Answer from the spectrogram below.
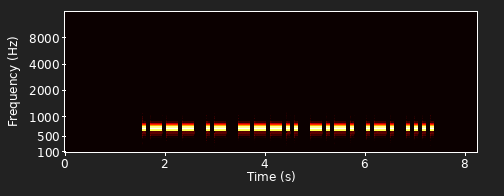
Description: Morse code, heard as a keyed tone, about 15 wpm, 700 Hz. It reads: JA8CRH
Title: DXCC-100 Call Signs - 6 Characters - Repeated 3x - 15wpm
